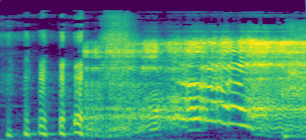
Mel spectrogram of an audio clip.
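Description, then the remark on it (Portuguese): A voice imitates the creaking of an iron gate at a house when the wind hit it: a few short stuttering creaks, then a long, wavering, high-pitched groaning howl that bends up and down for about two seconds. “É, eu tinha um portão de ferro na minha casa que quando o vento batia, ele fazia aqueles.”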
